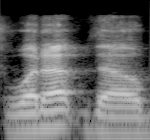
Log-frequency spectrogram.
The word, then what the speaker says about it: What Up Doe: But there's a room, and it's called, it's What Up, though, but it's W-A, well, they spell it, yeah, W-H-A-T-U-P-D-O-E, and it's What Up, Though Wednesdays.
